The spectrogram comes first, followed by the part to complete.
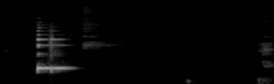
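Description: A single short beep-like tone about a quarter second in, lasting about a third of a second; otherwise silence.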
